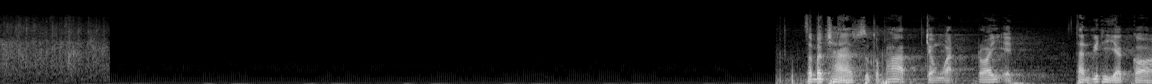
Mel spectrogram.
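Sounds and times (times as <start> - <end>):
audience applause: 0.0 - 1.1
low steady hum: 1.0 - 11.5
speech: 8.1 - 11.5.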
